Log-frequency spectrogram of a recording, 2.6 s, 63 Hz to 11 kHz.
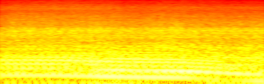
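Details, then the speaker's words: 1986 Ford Escort diesel after fuel system repairs for stalling and no throttle response: steady low rumble holding 700–800 rpm as the pedal is fully released, not yet warmed up, no stumbling or dying; healthy idle. "afraid it might not start again if it dies alright my foots completely off and she's at seven to eight hundred so I think I want to just let this warm up for a while just to see what happens"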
